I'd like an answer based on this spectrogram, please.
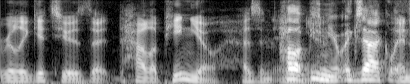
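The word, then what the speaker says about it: jalapeño: the one that really gets you is that jalapeno has an jalapeno exactly and it's another pepper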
